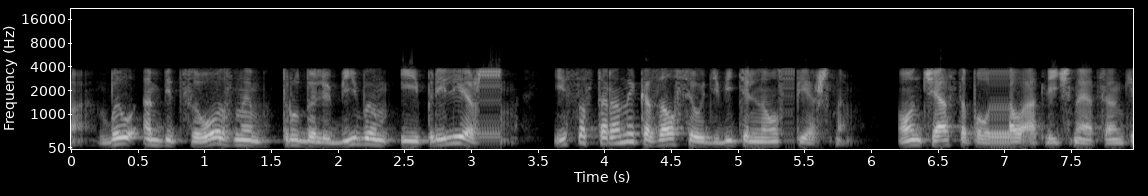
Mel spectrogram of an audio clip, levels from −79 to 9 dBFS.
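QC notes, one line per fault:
3.08 to 3.22 s, 5.36 to 5.42 s and 6.90 to 7.04 s, packet loss with last packet repeated: gaps of 140 ms after "был амбициозным трудолюбивым и", 60 ms after "со стороны казался удивительно", and 140 ms near the end are each filled by replaying the last received packet. The replays seldom line up with the pitch. Across each run the repeats form a robotic stutter buzzing near 50 Hz, which fits 20 ms packets. This stutter sits on top of the narrow telephone band of the line.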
